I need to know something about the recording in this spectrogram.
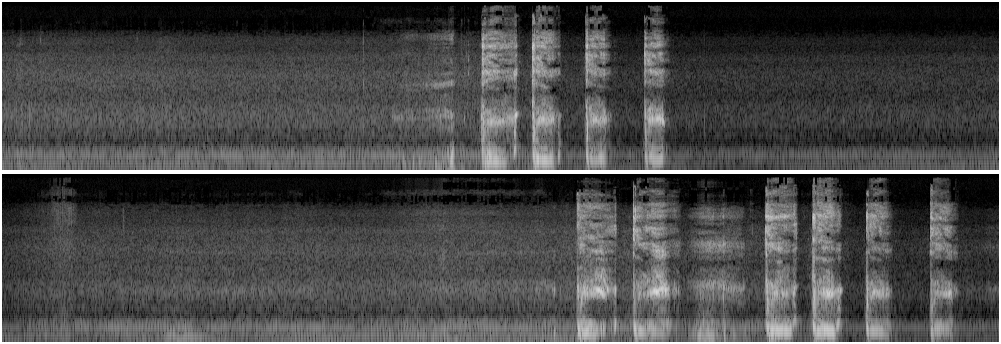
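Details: Cough reported as getting better: two bouts of four to five short coughs separated by quiet, with steady background hum.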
